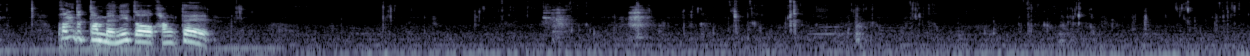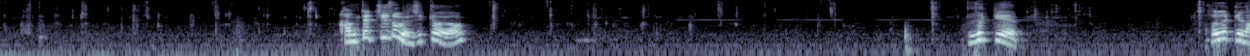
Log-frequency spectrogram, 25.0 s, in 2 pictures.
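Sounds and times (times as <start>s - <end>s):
person chewing pastry: 2.2s - 16.0s, 17.2s - 24.6s.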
